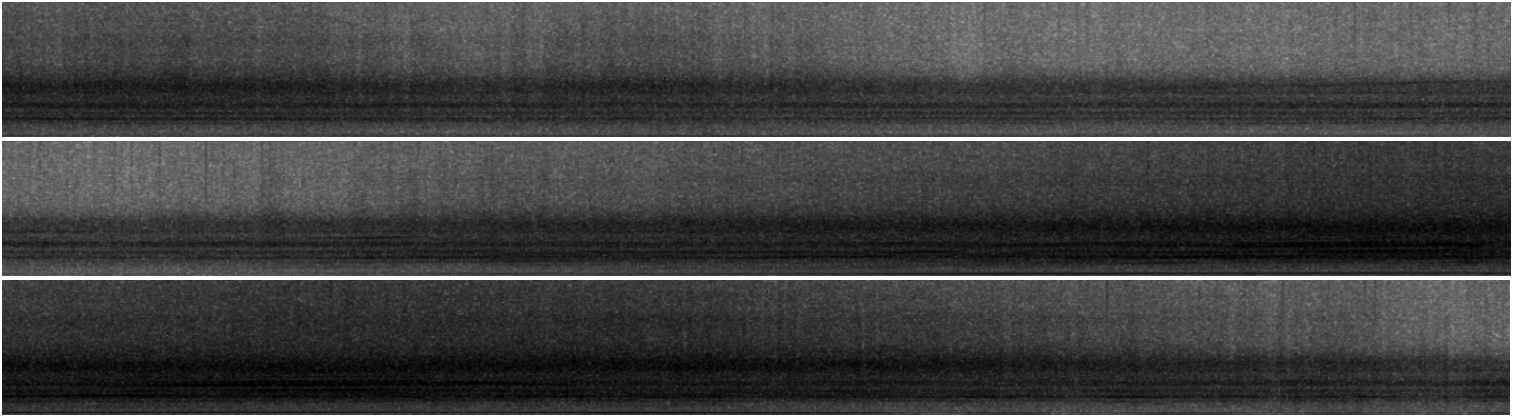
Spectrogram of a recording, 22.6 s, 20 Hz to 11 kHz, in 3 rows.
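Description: BMW K1200S inline-four engine under load on track: the note sags a little, then climbs steadily and gets louder as the bike accelerates, holds high for a few seconds, then drops away. Near the end it falls in short stepped pieces as the bike slows.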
